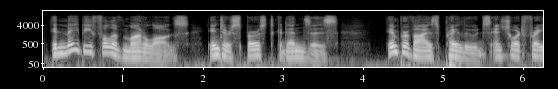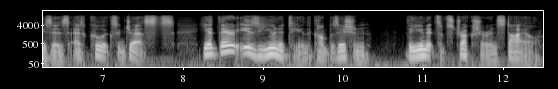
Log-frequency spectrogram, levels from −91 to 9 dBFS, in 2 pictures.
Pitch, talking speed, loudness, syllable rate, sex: 110 Hz, 140 wpm, -19 LUFS, 5.1 syllables/s, male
